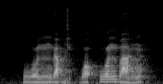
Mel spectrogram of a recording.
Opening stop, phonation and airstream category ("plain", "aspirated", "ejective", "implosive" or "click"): plain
